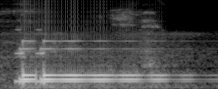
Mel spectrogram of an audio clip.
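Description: BMW instrument cluster warning chime sounding after the ignition is switched on: a bell-like tone, with a second note joining a moment later, ringing for about a second and a half and fading away.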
